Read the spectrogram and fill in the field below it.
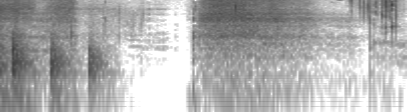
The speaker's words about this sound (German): Da kommt auch schon der Werksschutz und klopft an die Tür und will eindringen.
